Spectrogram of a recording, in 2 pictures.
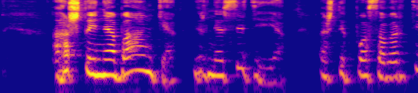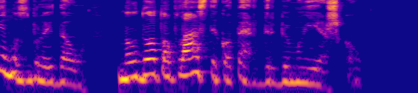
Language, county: Lithuanian, Alytus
